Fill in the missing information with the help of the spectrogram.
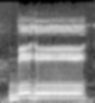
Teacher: ہا جو ہے اس کے نیچے کھڑی حرکت ہے تو اس لیے اس کو ایک الف کے برابر کھینچ کر پڑھیں گے ، کیونکہ کھڑی حرکات حروف مدہ کے قائم مقام ہیں۔ بی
